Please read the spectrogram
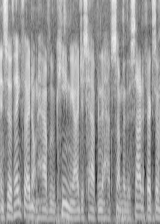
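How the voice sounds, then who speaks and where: Over noticeable background noise, a man speaks quietly at a medium pitch and a very fast pace. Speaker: vlogger. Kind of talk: casual monologue. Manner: halting, many fillers.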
